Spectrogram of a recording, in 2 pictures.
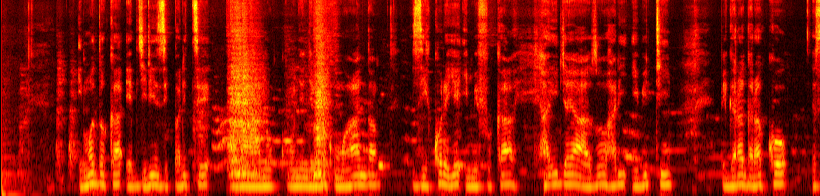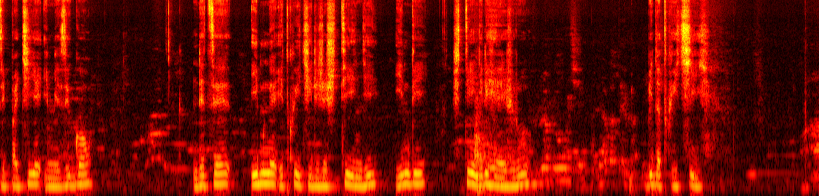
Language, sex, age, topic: Kinyarwanda, male, 18-24, government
